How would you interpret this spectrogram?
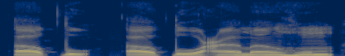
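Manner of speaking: atu amahum, with a light echo vowel after the t; slow atu amahum, the t bounced with qalqala; Arabic ta with echo. Shown as a demonstration. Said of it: "I believe you are repeating after me".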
